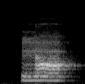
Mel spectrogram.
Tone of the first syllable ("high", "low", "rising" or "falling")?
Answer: low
